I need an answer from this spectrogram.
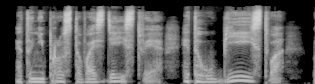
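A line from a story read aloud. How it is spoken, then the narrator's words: Whisper through tight lips. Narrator (Russian): прошептала я, сжав губы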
